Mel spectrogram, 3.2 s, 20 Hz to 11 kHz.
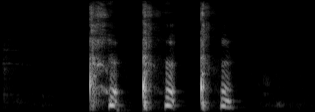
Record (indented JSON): {
  "three_cough_length": "3.2 s",
  "three_cough_amplitude": 31462,
  "three_cough_signal_mean_std_ratio": 0.31,
  "survey_phase": "beta (2021-08-13 to 2022-03-07)",
  "age": "45-64",
  "gender": "Female",
  "wearing_mask": "No",
  "symptom_runny_or_blocked_nose": true,
  "symptom_fatigue": true,
  "symptom_onset": "12 days",
  "smoker_status": "Ex-smoker",
  "respiratory_condition_asthma": false,
  "respiratory_condition_other": false,
  "recruitment_source": "REACT",
  "submission_delay": "1 day",
  "covid_test_result": "Negative",
  "covid_test_method": "RT-qPCR",
  "influenza_a_test_result": "Negative",
  "influenza_b_test_result": "Negative"
}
